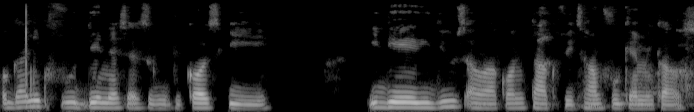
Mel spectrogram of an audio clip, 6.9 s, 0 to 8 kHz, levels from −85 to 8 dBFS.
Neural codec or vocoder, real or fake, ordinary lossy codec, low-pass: none; real; Opus, 64 kbps; 7.2 kHz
